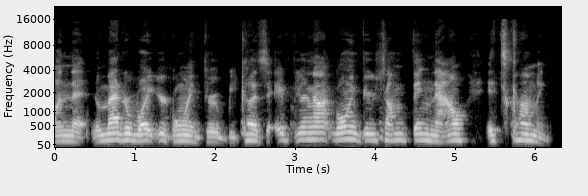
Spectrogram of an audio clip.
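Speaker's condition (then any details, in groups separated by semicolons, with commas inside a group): Traumatic brain injury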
